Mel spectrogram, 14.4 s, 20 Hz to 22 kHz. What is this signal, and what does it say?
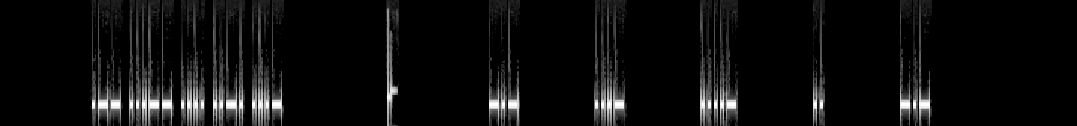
Morse code, heard as a keyed tone, about 28 wpm, spaced as for 12 wpm, 700 Hz. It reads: W3HFV KV4IK
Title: USA Call Signs - 5 Characters - 8x Character Spacing - 28wpm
